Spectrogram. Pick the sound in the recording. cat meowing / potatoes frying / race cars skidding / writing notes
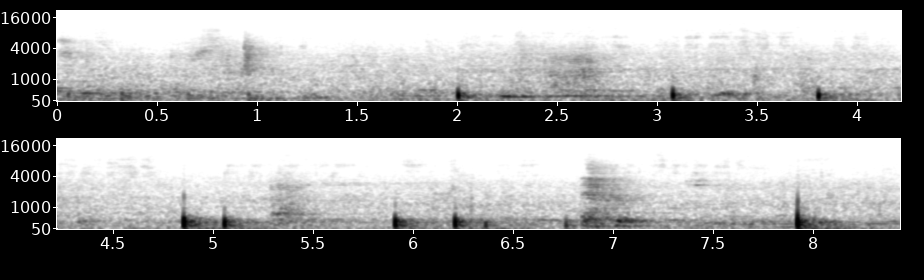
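writing notes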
